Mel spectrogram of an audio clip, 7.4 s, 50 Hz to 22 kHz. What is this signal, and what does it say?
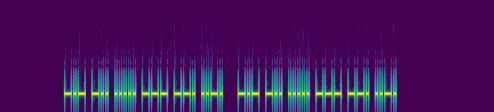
Morse code, heard as a keyed tone, about 34 wpm, 700 Hz. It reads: KD5OGF KD5OGF
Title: USA Call Signs Repeated 2x 35wpm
